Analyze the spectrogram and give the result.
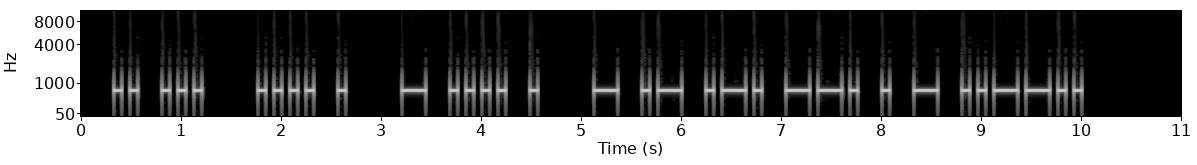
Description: Morse code, heard as a keyed tone, about 15 wpm, 700 Hz. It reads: IS HE THE TARGET?
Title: Sentences from Top 1200 Words 15wpm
